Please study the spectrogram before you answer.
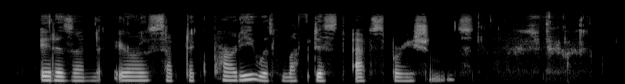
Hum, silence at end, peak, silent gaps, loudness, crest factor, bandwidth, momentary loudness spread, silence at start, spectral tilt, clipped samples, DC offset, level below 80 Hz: none; 0.4 s; -4 dBFS; none; -28 LUFS; 24 dB; 12.5 kHz; 14 LU; 0.4 s; -3.5 dB/octave; under 0.1%; under 0.1%; -78 dBFS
